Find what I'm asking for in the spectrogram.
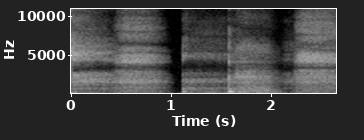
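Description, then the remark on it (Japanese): Slow, airy breaths exhaled right against the microphone, about four soft, hissy puffs with brief pauses between them and a small catch in the middle; no talking. “できれば吐息でも感じてほしいかな。”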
